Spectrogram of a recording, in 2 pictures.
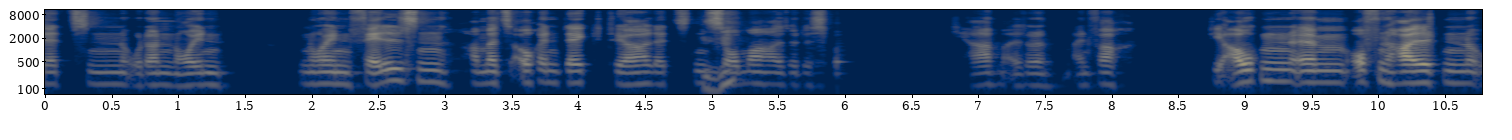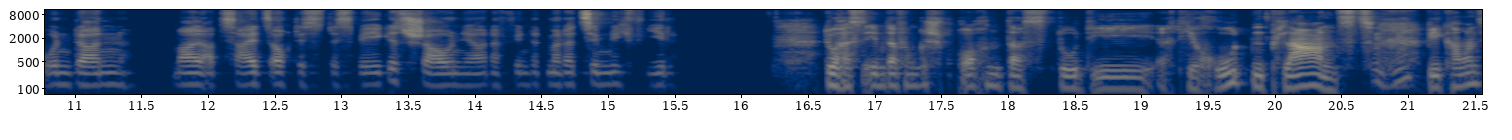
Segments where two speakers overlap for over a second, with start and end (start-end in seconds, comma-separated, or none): none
